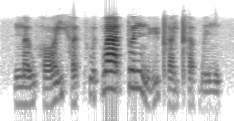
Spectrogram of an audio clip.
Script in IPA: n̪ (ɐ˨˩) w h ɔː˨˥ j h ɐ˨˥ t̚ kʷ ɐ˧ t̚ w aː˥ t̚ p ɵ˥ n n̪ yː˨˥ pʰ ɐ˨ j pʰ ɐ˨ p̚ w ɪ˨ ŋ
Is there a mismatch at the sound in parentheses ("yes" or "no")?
yes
